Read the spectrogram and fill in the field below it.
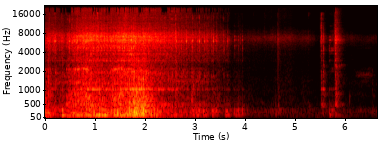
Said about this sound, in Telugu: ఇంకో డబల్ కుట్టు వేస్తున్నాను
